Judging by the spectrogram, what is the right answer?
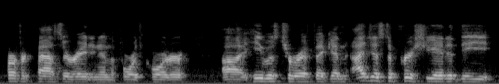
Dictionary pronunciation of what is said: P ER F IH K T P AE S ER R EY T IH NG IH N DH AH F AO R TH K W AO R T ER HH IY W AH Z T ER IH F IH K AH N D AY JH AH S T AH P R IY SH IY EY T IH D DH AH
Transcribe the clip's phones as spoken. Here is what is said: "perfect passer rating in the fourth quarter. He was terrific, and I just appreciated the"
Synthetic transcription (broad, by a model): P ER F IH K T P AE S ER R EY T IH NG IH N DH AH F AO R TH K W AO R T ER IY W AH Z T ER IH F IH K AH N AY JH AH S T AH P R IY SH IY EY T IH D DH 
